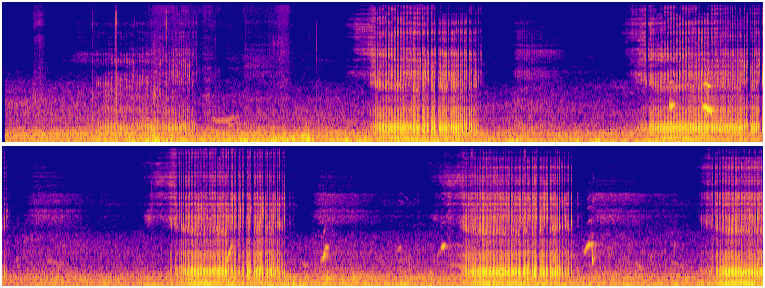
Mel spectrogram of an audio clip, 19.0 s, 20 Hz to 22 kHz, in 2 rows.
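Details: Loud, harsh, grunting snores repeating every three to four seconds, roughly 16 a minute, over steady room noise; snoring.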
